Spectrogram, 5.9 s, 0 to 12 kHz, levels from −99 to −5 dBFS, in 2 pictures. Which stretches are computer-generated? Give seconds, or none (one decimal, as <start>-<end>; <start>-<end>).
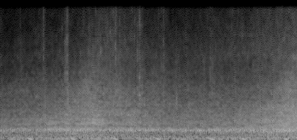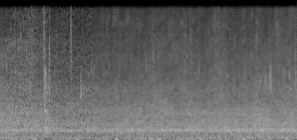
0.0-3.0; 3.9-5.9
